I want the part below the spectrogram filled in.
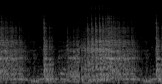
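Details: Mahindra Thar rear door: a dry, rasping creak like an old door returns about once a second as it swings; only the rear door does it, not the front two. Owner first suspected the hinges and says they need not be replaced.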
